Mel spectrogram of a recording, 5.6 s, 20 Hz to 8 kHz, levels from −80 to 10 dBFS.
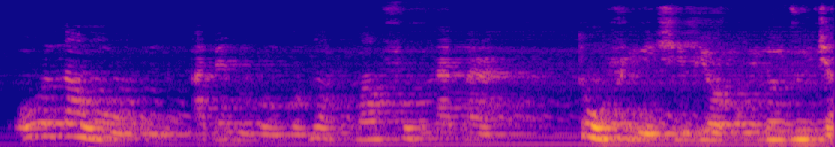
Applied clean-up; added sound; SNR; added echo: none; none; none; reverberation time 1.1 s.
